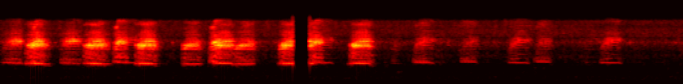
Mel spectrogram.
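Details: Summer tree frogs giving loud, rasping pulsed croaks in quick series, strongest at first, then softer and more spaced after a short break in the recording.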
